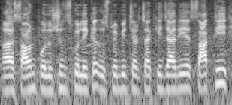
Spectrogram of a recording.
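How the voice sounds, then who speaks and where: A man giving an unscripted live news report in a slightly high voice. His delivery is halting and full of filled pauses. Faint urban traffic noise sits behind him outdoors. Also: little pitch movement.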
